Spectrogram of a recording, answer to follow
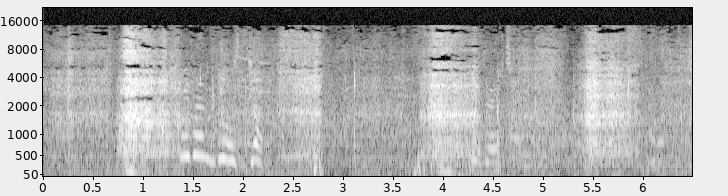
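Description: A person breathing hard and loud into the phone microphone after jogging in freezing air, one gasping breath every second or two.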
